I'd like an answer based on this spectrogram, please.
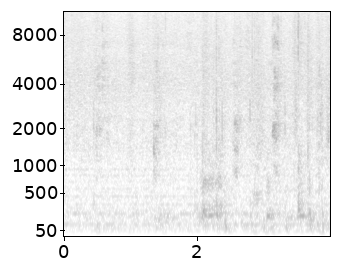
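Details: Five-week-old Portuguese Water Dog puppies from the Grand Ole Opry litter (Libby x Nash), playing indoors in the morning. Soft, brief whimpering yelps rise from a faint room background with light shuffling and patter.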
